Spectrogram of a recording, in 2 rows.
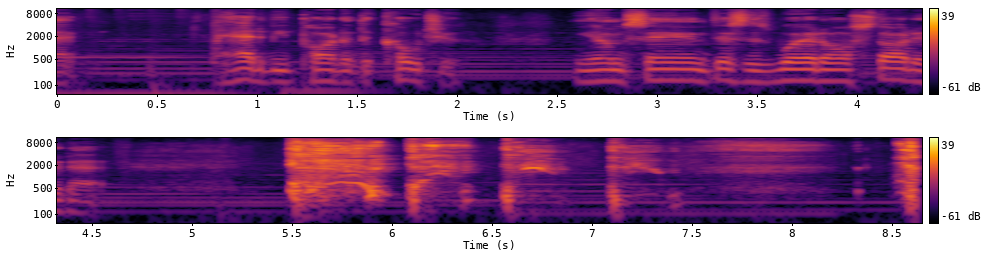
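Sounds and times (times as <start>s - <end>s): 
speech: 0.9s - 4.8s
harsh raspy coughs: 5.5s - 7.6s, 8.5s - 8.6s.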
